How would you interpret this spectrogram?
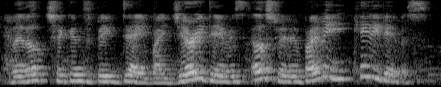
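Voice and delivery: usual speaking voice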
